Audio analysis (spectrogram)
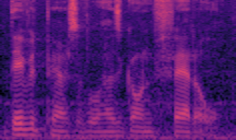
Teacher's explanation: It possesses wildly different vowel sounds to most accents in England, and the R is tapped, meaning that the tip of the tongue hits the alveolar ridge, the roof of the mouth, as you are articulating it.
